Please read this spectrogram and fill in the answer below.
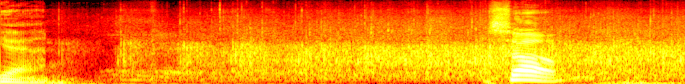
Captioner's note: applause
